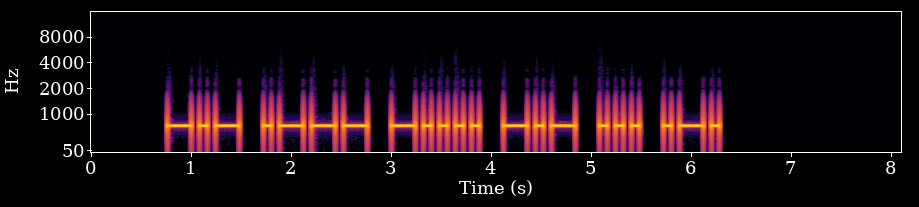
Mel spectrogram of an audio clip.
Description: Morse code, heard as a keyed tone, about 15 wpm, 700 Hz. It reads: KJ6KSR
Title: USA Call Signs 15wpm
